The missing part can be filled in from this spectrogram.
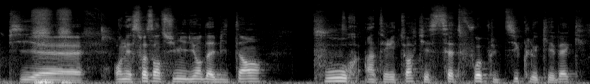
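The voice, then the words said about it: Slight French accent. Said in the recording (French): “j'ai un petit accent français”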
